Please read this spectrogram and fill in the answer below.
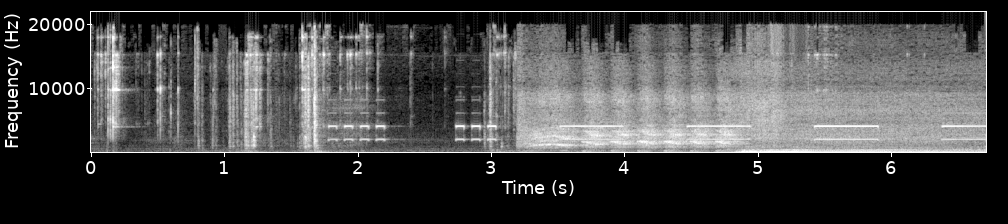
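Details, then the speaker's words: Honda D16Y7 engine right after timing belt replacement, first start, cooling system not yet bled: a few seconds of clicking, then the starter catches and it settles to a smooth, even idle with no knocks or rattles. "no weird noises purring like a kitten"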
